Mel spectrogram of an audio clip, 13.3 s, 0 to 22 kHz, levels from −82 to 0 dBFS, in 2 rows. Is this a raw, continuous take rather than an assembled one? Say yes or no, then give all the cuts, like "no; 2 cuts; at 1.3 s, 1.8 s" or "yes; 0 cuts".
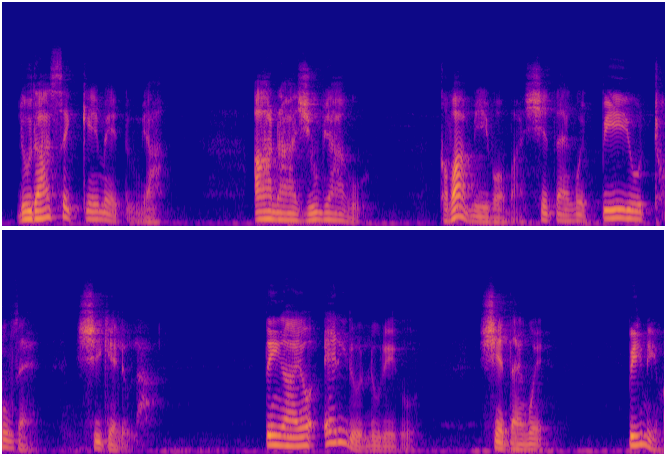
yes; 0 cuts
